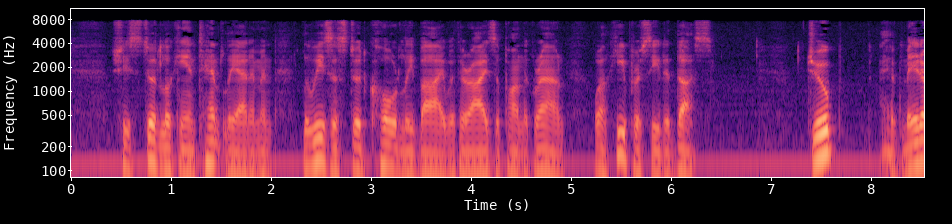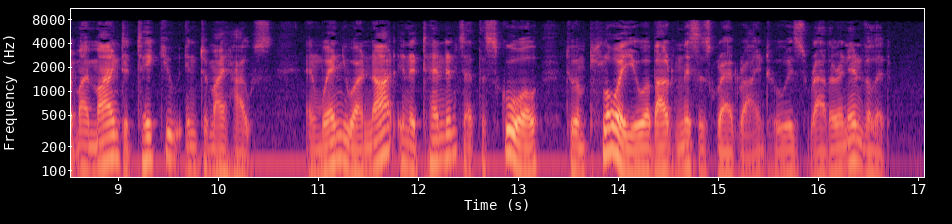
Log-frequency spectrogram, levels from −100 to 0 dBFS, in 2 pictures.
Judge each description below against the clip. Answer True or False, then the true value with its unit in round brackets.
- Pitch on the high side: False (100 Hz)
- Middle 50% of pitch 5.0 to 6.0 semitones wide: True (5.6 semitones)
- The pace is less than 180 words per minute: False (195 wpm)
